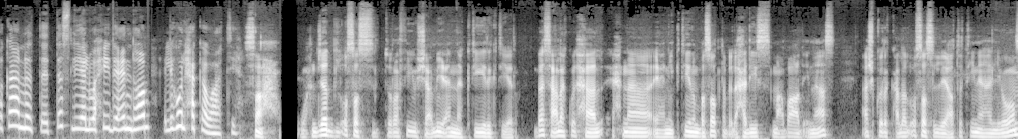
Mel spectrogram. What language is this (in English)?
Arabic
